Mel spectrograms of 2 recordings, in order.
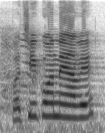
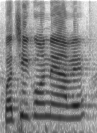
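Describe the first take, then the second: First: કોને stressed with a rising question tune. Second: પછી stressed, question said evenly. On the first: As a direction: ask again, hitting કોને and lifting the end. (કોને પર ભાર, અંતે સૂર ઊંચો) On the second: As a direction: lean on પછી and keep કોને light. (પછી પર ભાર મૂકીને પૂછો) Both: Shown as a demonstration.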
